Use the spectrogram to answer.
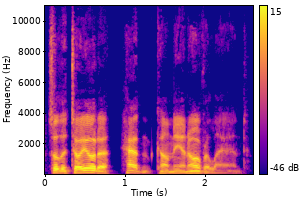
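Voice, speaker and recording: Deep, husky male thriller audiobook narrator. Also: very animated, fairly bright tone, no room sound, clean studio sound. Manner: measured, clipped, dramatic phrasing.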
